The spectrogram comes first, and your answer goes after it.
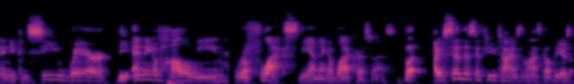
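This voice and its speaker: An emphatic man with a mid-pitched voice talks films as a podcast co-host. He is casual and conversational, and states his opinions firmly. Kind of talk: casual film discussion.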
